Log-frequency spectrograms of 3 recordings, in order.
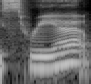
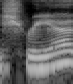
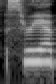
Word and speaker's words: Sriya: It's actually supposed to be Sriya, but everyone calls me Shriya. There's no H. So it's Sriya, and I am the founder of V Marketing.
